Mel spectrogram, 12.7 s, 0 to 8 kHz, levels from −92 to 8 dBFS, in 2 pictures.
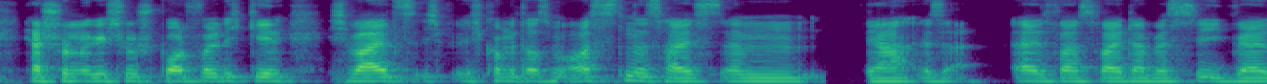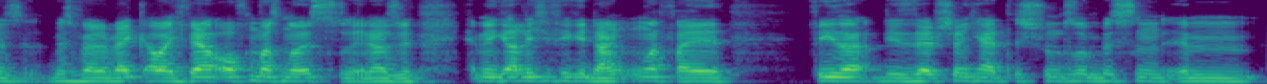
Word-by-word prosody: Ja, 125 - +6
schon 125 +1 +1
in 125 - 0
Richtung 125 +1 0
Sport 125 0 +1
wollte 130 0 -1
ich 130 - -6
gehen. 130 -1 +1 0.2
Ich - - -7
war 125 0 +8
jetzt 130 0 +2
ich 130 - -8
ich 125 -1 -9
komme 135 -1 -5
jetzt 130 - -6
aus 125 - +1
dem 130 - -7
Osten, 135 +3 -1
das 135 -1 -2
heißt, 120 0 +1
ähm, 120 -1 -4 0.2
ja, 115 +1 +1
also 120 +1 -7 0.3
etwas 120 -1 -1
weiter 120 -1 +1
westlich 120 0 -3
wäre 120 -1 +3
jetzt 115 -1 -6
'n 115 +2 -19
bisschen 120 -1 -5
weit 120 0 +2
weg, 130 0 +3
aber 125 0 +6
ich 115 - -2
wäre 130 0 +7
offen, 135 +2 +2
was 135 -1 +3
Neues 130 0 +2
zu 115 - -8
sehen. 115 - -2
Also, 115 -1 0
ich 115 - -10 0.2
hätte - - -13
mir 135 - +1
gar 130 0 +4
nicht 135 0 0
so 135 - -7
viele 135 0 -4
Gedanken 125 -1 +2
gemacht, 135 -1 -1
weil, 120 -1 +3 0.4
wie 135 - +1
gesagt, 130 -2 +4
die 120 - -3
Selbstständigkeit 125 +1 +1
ist 120 - -3
schon 130 0 -7
so 125 - -4
'n 120 - -5
bisschen 125 0 -3
im 120 0 -5
125 Hz, 290 wpm, -22 LUFS, 120-130 Hz, 0.4 s, war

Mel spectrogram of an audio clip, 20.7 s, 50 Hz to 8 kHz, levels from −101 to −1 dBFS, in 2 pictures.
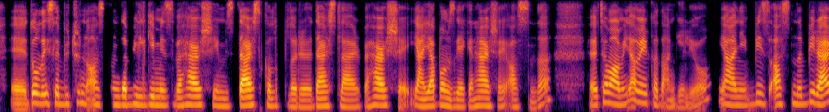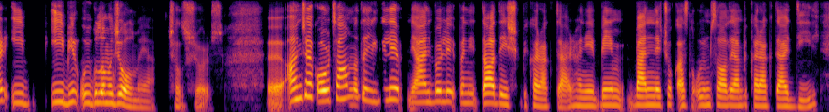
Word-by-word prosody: Eee, 100 -1 -1
dolayısıyla 205 -2 +3
bütün 220 +3 -7
aslında 180 0 +1
bilgimiz 180 -1 -1
ve 170 - 0
her 180 0 +4
şeyimiz 160 -3 -2
ders 175 +2 +8
kalıpları, 140 -4 -4
dersler 155 -3 +1
ve - - -6
her 175 -1 +4
şey 180 - -3
yani 150 - 0
yapmamız 160 -1 +1
gereken 140 -1 -4
her 165 -1 +2
şey 150 0 -7
aslında, 140 - -3 0.5
eee, 180 - +1
tamamıyla 195 -3 +3
Amerika'dan 210 - -2
geliyor. 70 - -10
Yani 175 0 -2
biz 220 -3 -3
aslında 195 +1 0
birer 230 +2 +6
iyi 225 -1 -7
b 190 - -17 0.3
iyi 235 -1 -2
bir 245 +2 -2
uygulamacı 220 -1 +1
olmaya 135 -4 -2 0.2
çalışıyoruz. - - -11 0.6
Iıı, - - -2
ancak 325 +5 +3
ortağımla 260 - +5
da - - -3
ilgili, 275 +3 -1
yani, 235 0 -1
böyle, 250 -1 0
hani, 220 -1 -9
daha 215 -1 +6
değişik 190 -3 -3
bir - - -16
karakter. 160 -3 -4
Hani, 165 -1 -6
benim 180 -2 -2
benle 180 -1 +1
çok 190 +2 -6
aslında 170 0 -2
uyum 180 +1 -6
sağlayan 170 -1 -1
bir - - -16
karakter 160 -2 -2
değil, 145 +7 -11
180 Hz, 165 wpm, -21 LUFS, 160-215 Hz, 0.6 s, ders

